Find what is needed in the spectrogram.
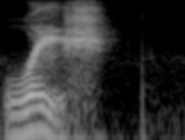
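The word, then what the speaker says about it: Ra's: him Roz uh it's it's pronounced race racial gold can you get that right but no it's always Roswell ghoul I'm also going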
